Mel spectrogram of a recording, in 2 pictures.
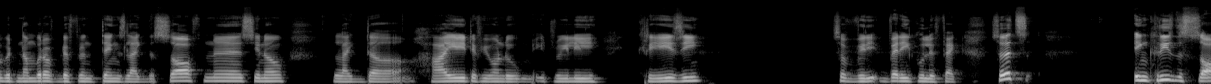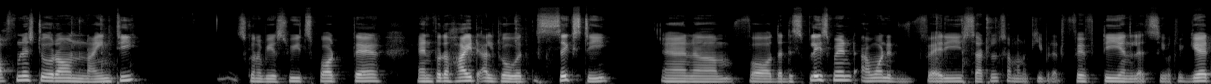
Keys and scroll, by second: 12.8 KP_9, 13.2 KP_0, 17.1 KP_6, 17.3 KP_0, 17.4 Return, 21.5 KP_5, 21.7 KP_0, 21.9 Return.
